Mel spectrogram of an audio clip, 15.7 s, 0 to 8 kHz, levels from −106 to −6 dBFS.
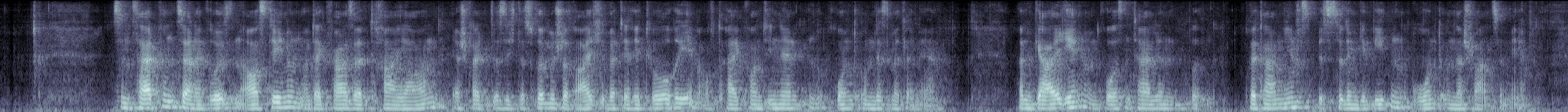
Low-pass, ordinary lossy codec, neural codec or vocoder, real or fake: none; none; codec, 16 kHz, 4.8 kbps, FACodec; fake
